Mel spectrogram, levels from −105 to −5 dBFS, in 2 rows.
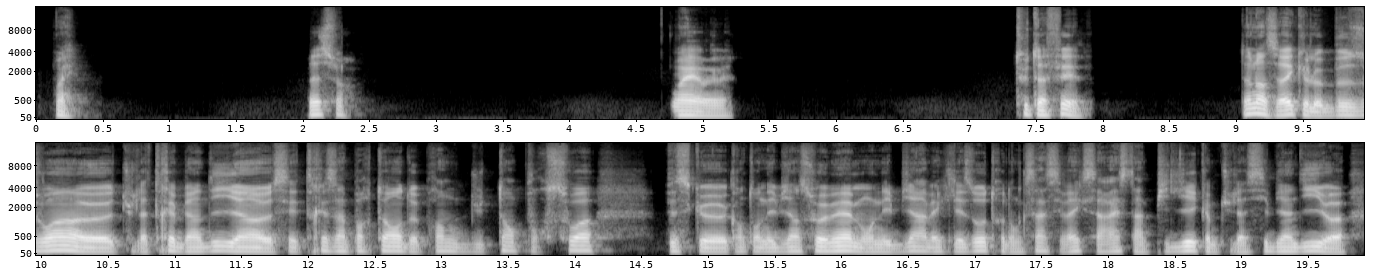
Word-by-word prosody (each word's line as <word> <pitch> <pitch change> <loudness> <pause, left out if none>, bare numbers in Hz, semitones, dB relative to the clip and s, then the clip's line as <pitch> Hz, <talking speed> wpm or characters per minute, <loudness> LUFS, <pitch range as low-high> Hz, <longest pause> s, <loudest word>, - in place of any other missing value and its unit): Ouais. - - -2 1.7
Bien 110 - +4
sûr. 110 - -6 2.4
Ouais, 100 -2 +6
ouais, 85 -1 +2
ouais. 85 - -4 2.1
Tout - - -3
à - - +6
fait. - - 0 1.1
Non, 130 - +4
non. 130 -3 +7
C'est 100 - -4
vrai 110 +3 +7
que 105 - +1
le 90 -2 +3
besoin, 100 +5 +4
heu, 90 -2 +5
tu - - -11
l'as 85 - -3
très 110 +6 -1
bien 95 -1 0
dit, 105 0 +2
hein, 95 -1 +5
heu, 85 - +2
c'est - - -5
très 100 -2 -5
important 105 +2 0
de 90 -2 -3
prendre 100 +2 -6
du 85 -1 -14
temps 110 +1 -5
pour 105 - -15
soi. 115 -1 0 0.5
Puisque 85 -2 0
quand 95 0 -9
on 90 - -2
est - - 0
bien 100 +2 -2
soi-même, 105 0 +4
on 85 0 -2
est 85 - -1
bien 100 +6 -3
avec 90 -1 -4
les 90 +1 -3
autres. 110 0 -1
Donc 80 -1 -8
ça, 100 +3 -4
c'est 90 - -9
vrai 95 +4 -2
que 100 - -10
ça 85 - -4
reste 95 +1 -4
un 80 - -3
pilier, 100 +6 -1
comme 85 - -5
tu 80 - -13
l'as 75 0 -4
si 80 +6 -6
bien 95 0 0
dit, 100 +2 +1
heu, 80 -2 +3
95 Hz, 185 wpm, -22 LUFS, 85-105 Hz, 2.4 s, non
